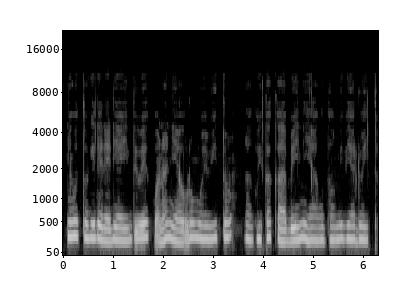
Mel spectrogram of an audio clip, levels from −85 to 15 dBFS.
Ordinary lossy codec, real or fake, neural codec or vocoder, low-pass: Opus, 64 kbps; real; none; 10.8 kHz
